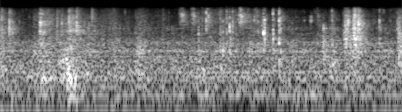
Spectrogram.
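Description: A young woman crunches on snacks.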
